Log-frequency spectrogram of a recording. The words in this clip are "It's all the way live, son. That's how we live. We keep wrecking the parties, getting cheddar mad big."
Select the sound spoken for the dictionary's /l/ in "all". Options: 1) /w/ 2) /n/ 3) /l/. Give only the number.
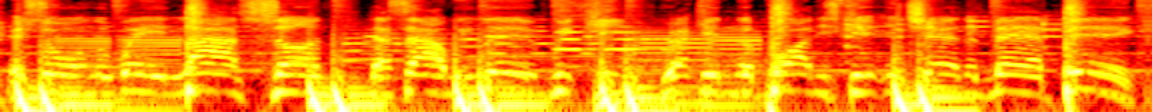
2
